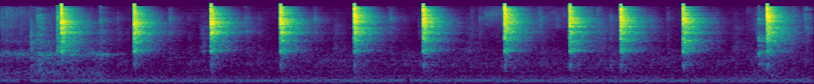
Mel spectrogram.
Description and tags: FX - mechero electrico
